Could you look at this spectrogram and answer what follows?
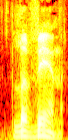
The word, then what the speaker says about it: Levin: Will somebody get a hold of Gutfeld and tell him it's pronounced Levin? I happen to think he knows this. It's not Levin, not Levine, Levin. Lovin' Levin. That's it.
